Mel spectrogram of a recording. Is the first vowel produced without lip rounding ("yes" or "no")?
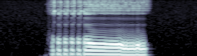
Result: no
